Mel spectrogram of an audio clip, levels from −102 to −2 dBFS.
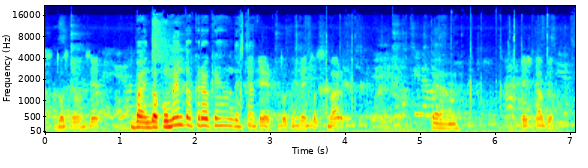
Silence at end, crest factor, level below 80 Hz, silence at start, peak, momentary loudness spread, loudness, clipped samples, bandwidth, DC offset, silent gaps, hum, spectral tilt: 0 s; 20 dB; -50 dBFS; 0 s; -6 dBFS; 21 LU; -26 LUFS; under 0.1%; 19 kHz; under 0.1%; none; none; -7 dB/octave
